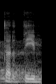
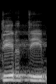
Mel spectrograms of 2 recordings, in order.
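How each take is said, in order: First: The first syllable has an a vowel. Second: The first syllable has an i vowel. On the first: The speaker calls it right. "असल जो इसका तलफ़ुज़ बनेगा" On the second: The speaker calls it wrong. "तिरतीब नहीं पढ़ेंगे"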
